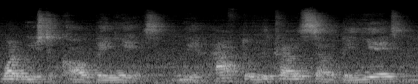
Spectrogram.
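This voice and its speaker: A middle-aged man from Cameroon, speaking as an IT consultant and entrepreneur. He pauses often, restarts his sentences and checks in with "right?". His voice is distant and bounces around a very echoey room with faint background noise. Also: mid-range voice, steady tone. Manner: hesitant, many fillers and restarts, frequent "right?". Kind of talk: interview answers.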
